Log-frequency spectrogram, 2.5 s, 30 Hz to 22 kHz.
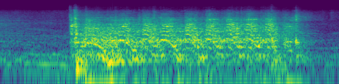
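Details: Yugo Sana GL, first crank in about 20 years on a bodged-in battery: starter spins the engine in even pulses about two seconds, never catches, winds down; cranks but no start, fuel pipe later replaced.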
